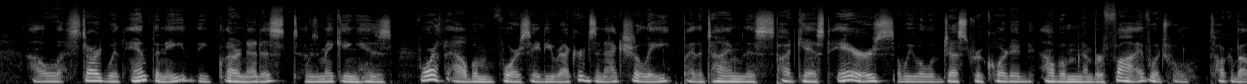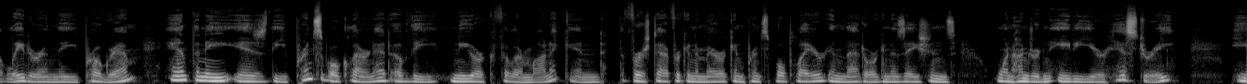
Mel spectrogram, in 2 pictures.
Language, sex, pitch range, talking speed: English, male, 120-155 Hz, 145 wpm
